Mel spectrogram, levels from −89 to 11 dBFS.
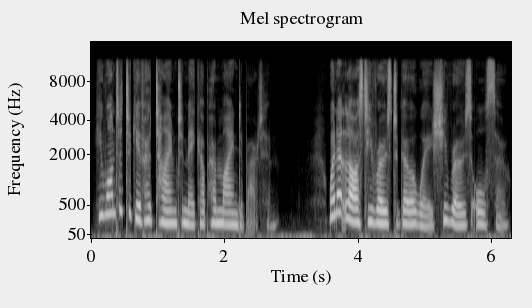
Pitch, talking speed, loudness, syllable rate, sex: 220 Hz, 230 wpm, -18 LUFS, 5.1 syllables/s, female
